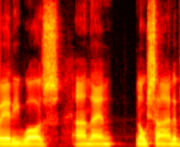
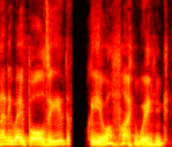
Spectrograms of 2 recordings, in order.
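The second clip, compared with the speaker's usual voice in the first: cocky challenge; 8 semitones higher, 3 dB louder than usual. Retold or imitated. Cheeky challenge to new governor.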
